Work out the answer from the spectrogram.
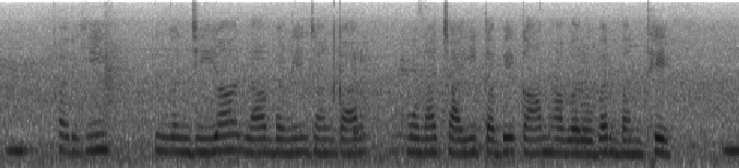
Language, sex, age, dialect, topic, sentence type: Chhattisgarhi, female, 60-100, Central, agriculture, statement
